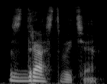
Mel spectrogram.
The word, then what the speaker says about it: здравствуйте: Здравствуйте. As I already said, in Russian when reading all letters are pronounced, but this word is an exception. We don't pronounce the highlighted letter V.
